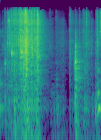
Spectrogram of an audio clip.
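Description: Tarot cards being shuffled by hand: a quick fluttering riffle of the cards that lasts about a second, followed by a single light tap of the deck a little later.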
